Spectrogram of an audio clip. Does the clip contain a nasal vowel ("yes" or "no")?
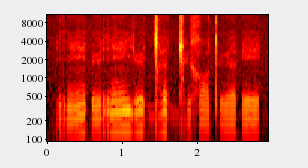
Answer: yes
